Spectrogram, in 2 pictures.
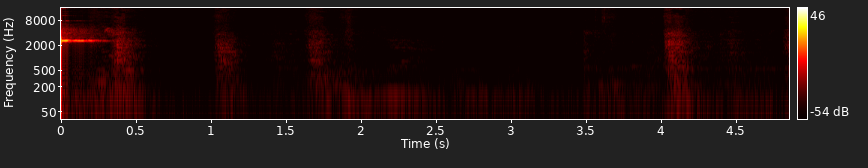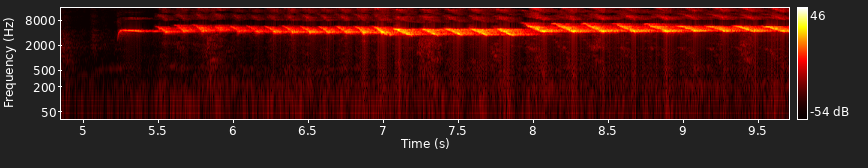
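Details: Belgian canary breeding song to draw females, for training birds: after a brief note and about five seconds of near silence with faint clicks, a very high, fast rolled trill starts and continues, stepping up in pitch.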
